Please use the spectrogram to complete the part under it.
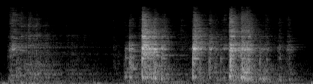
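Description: Kitchen utensils clatter and rattle in a kitchen, with a few sharp, loud metallic clanks standing out above a steady stream of lighter jangling.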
